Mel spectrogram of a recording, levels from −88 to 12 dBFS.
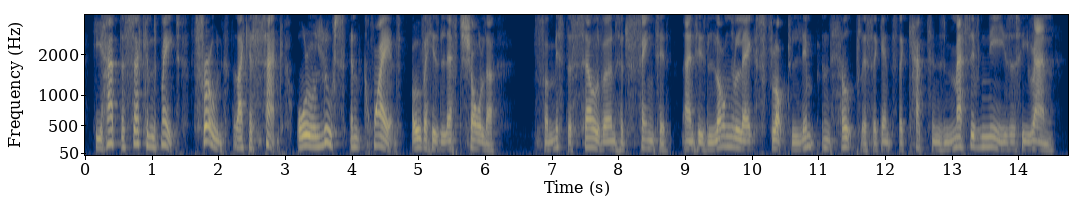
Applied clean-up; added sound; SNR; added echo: none; none; none; none.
